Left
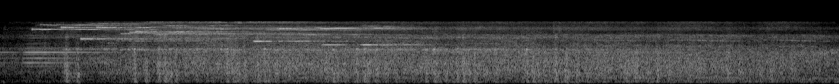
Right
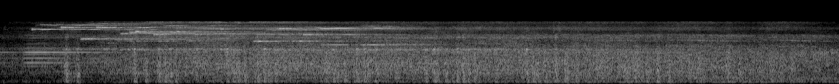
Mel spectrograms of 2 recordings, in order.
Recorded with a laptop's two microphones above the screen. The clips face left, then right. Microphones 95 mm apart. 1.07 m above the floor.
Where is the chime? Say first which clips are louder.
Even; centre (ahead or behind), 0.9 m.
